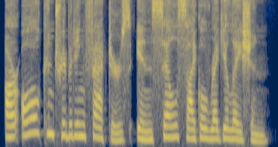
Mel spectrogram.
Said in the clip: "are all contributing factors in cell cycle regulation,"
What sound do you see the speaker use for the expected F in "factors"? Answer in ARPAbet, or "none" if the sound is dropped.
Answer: F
